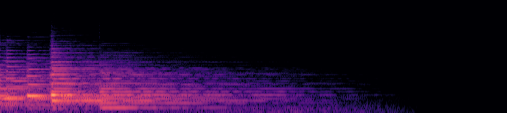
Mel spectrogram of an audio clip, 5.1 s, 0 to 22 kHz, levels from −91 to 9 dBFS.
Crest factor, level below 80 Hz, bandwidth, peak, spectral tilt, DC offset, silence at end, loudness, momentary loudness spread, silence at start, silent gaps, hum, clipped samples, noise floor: 22 dB; -66 dBFS; 6 kHz; -6 dBFS; -8 dB/octave; under 0.1%; 2.75 s; -24 LUFS; 25 LU; 0 s; none; none; under 0.1%; -76 dBFS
